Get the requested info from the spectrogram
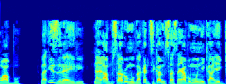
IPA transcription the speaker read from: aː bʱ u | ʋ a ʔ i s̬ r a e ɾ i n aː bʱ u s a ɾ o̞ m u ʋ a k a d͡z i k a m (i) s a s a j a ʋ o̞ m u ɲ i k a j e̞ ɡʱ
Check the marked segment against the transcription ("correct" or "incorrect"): correct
